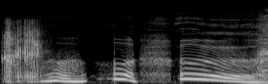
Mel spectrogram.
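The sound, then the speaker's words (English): A drawn-out vocal yawn with stretching groans from a woman waking up in her bedroom: a breathy start, a short rising grunt, then a long sliding sigh trailing downward as she stretches. “stretches and yawns.”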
